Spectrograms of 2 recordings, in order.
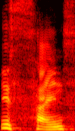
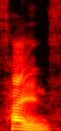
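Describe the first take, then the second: First: The c is pronounced as an extra sound. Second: The c is silent, not pronounced at all. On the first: The speaker calls it wrong. "ইস সায়েন্স না" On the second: The speaker calls it right. "এটা বলবো সায়েন্স, সি এর কোনো sound নেই।"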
